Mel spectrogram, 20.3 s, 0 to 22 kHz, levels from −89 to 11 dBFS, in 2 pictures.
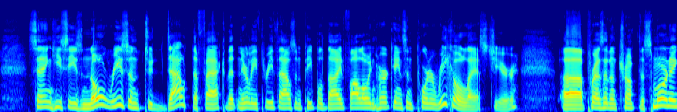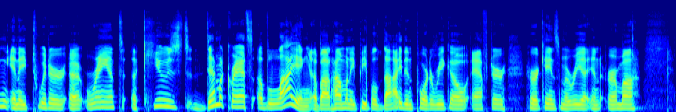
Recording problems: none

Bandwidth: 14.5 kHz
